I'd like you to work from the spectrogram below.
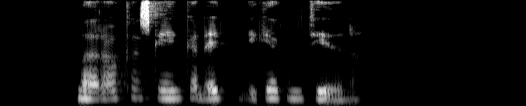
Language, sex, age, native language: Icelandic, female, 40-49, Icelandic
